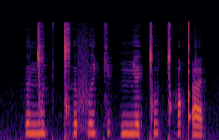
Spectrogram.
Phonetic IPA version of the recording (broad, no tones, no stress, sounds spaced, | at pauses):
ə ŋ͡ǀ u c ǀʰ ə f ə c | ɲ ɛ ǀ u ǀʰ ɔ qʼ ɛ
